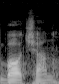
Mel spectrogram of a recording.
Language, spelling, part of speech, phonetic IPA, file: Polish, bocian, noun, [ˈbɔt͡ɕãn], Pl-bocian.ogg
